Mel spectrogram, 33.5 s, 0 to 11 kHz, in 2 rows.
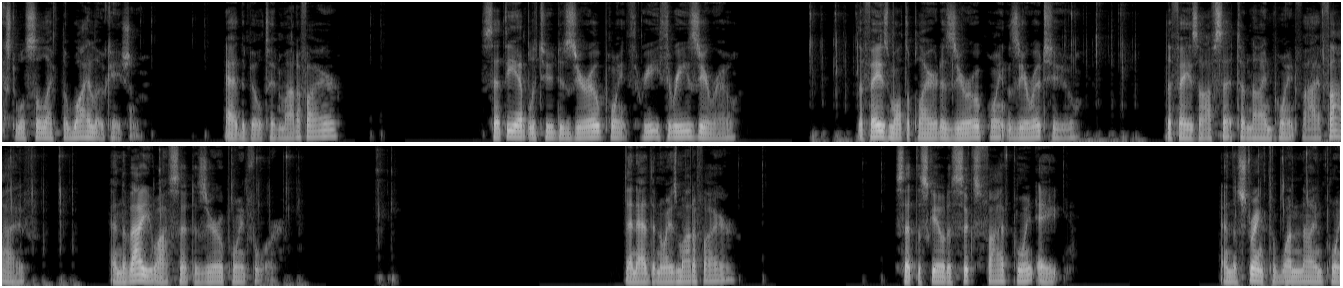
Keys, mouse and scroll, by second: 2.5 click, 4.8 click, 7.9 click, 10.8 KP_3, 26.0 click, 30.0 click.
